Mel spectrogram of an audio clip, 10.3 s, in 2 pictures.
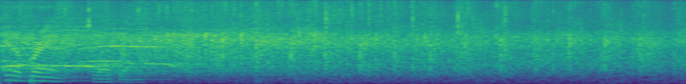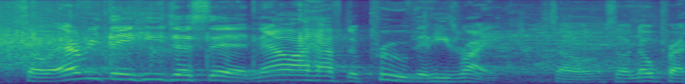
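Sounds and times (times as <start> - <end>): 
speech: 0.0 - 1.2, 5.3 - 10.2
crowd round of applause: 0.0 - 7.5.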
